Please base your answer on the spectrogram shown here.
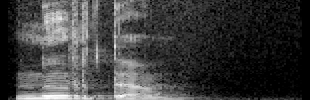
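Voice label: "ныртӧм", Komi, female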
